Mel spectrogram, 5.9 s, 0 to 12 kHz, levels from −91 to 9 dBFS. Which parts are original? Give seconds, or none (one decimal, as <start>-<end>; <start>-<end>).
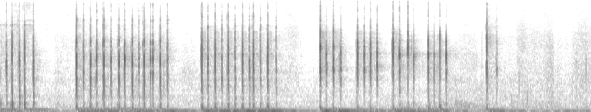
0.0-4.0; 4.8-5.9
